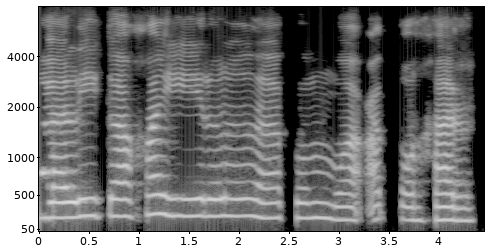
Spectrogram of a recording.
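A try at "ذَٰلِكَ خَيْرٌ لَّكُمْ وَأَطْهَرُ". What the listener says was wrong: Khairul, disempurnakan dulu lam tasdidnya bunda. Jangan kelamaan nahannya. Khairul lakum.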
